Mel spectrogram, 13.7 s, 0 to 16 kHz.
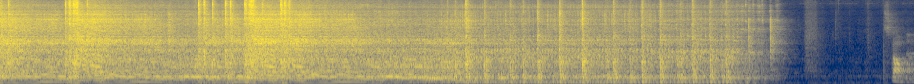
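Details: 1979 Suzuki PE250 two-stroke with a newly fitted 38mm carburetor, started without choke: raspy idle stumbles unevenly, fades and dies after about eleven seconds; idle needs adjusting.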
